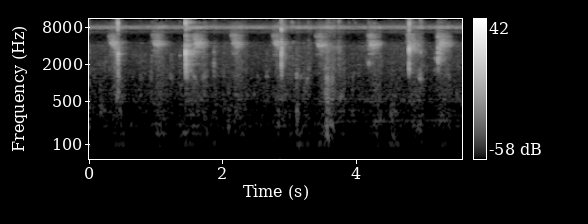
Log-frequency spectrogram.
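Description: Quiet close-up chewing: wet lip smacks and mouth clicks, irregular, about two a second.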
